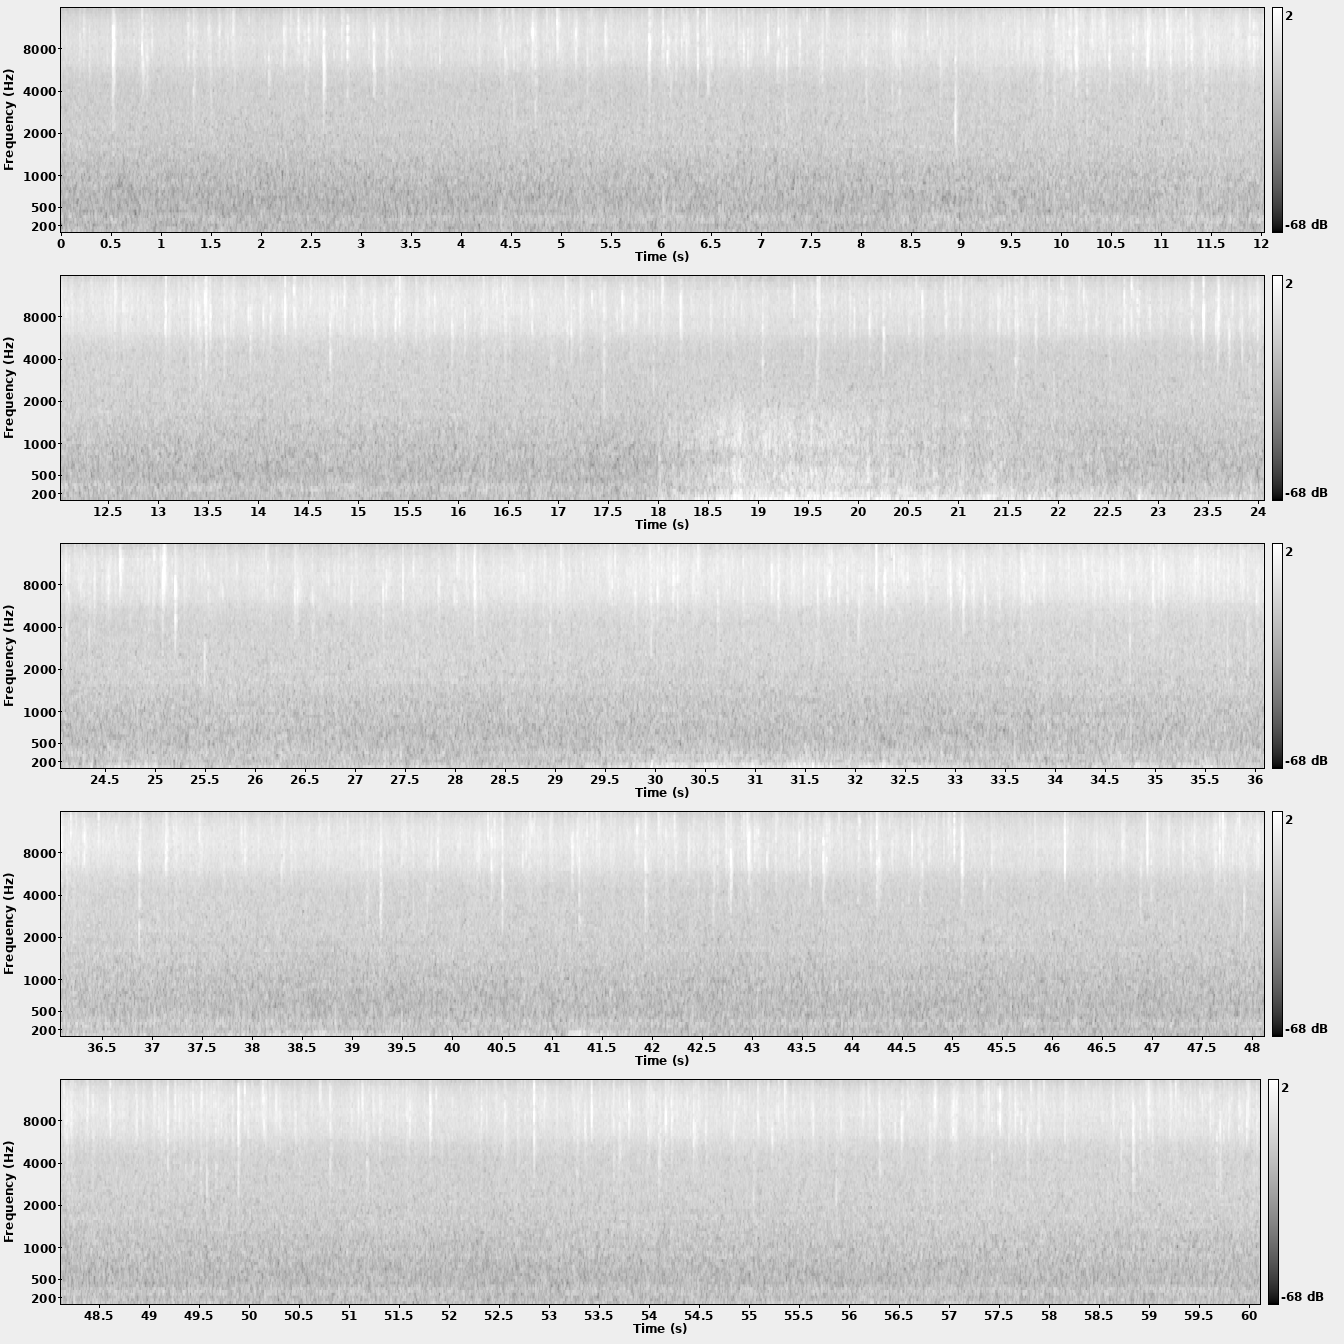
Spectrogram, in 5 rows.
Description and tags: EM-172 Microphone test: Thunder
A quick test of the EM-172 microphone capsules. Placement was just inside the window approx 20cm apart during a heavy rain/thunderstorm. I wanted to see how well the caps reproduced the low frequency rumble of the thunder.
